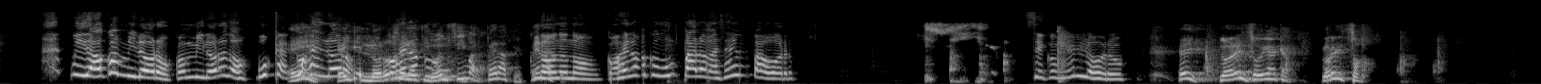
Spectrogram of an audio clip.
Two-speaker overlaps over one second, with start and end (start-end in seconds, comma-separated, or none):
2.9-4.6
